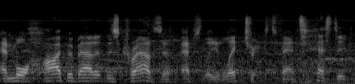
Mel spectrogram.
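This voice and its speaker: With an Australian accent, a man speaks at a fairly high pitch and moderate pace over noticeable background noise. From Australia, Melbourne. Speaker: game show contestant, fitness trainer. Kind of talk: TV interview. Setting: arena with live audience.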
